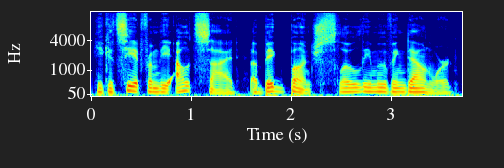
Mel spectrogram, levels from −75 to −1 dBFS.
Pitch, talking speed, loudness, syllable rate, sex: 110 Hz, 210 wpm, -22 LUFS, 5.2 syllables/s, male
